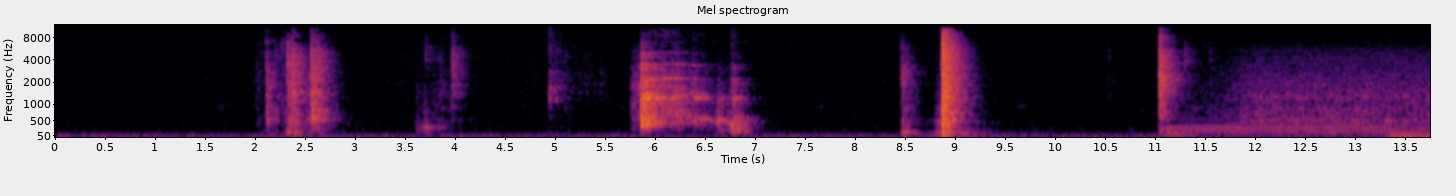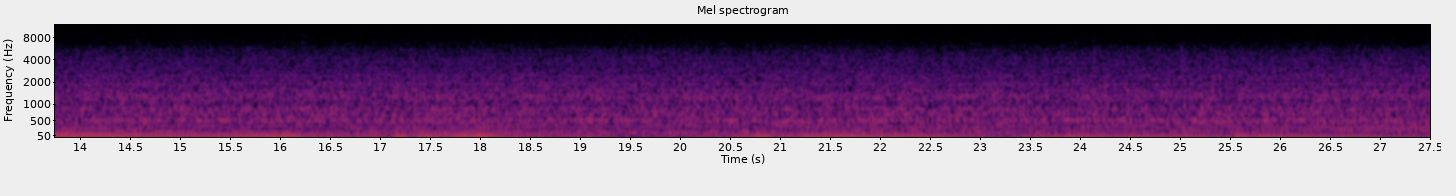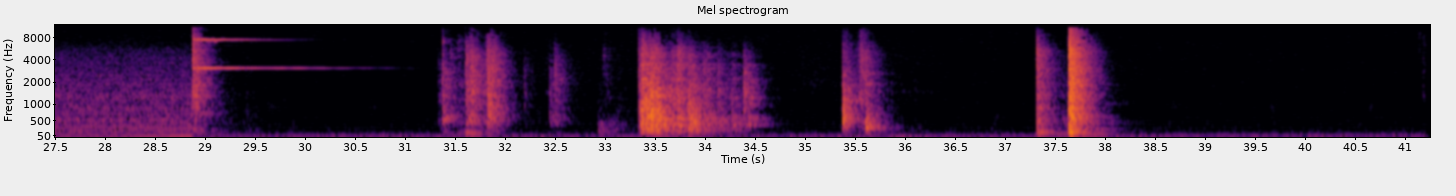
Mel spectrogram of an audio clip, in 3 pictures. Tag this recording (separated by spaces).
cooking food heating household kitchen meal microwave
